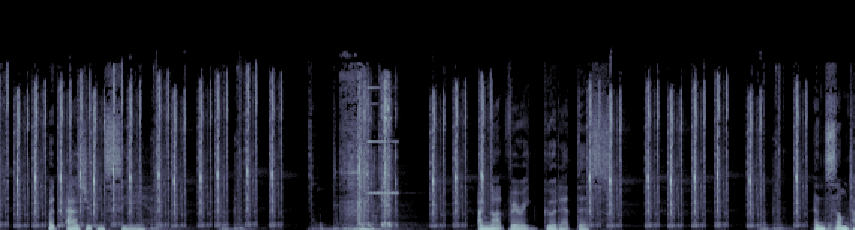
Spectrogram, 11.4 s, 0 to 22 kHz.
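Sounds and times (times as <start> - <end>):
typing on a typewriter during a musical performance piece: 0.0 - 3.8, 5.1 - 6.6, 8.1 - 10.8
speech: 0.6 - 2.2, 6.6 - 8.0, 10.9 - 11.3.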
